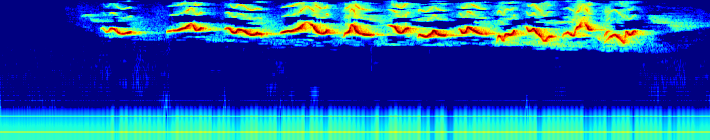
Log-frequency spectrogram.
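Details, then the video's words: Ultramarine grosbeak (azulão) singing a fast, warbling phrase of about a dozen rising and falling whistled notes over roughly three seconds, on a quiet background. "Azulão Cantando"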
